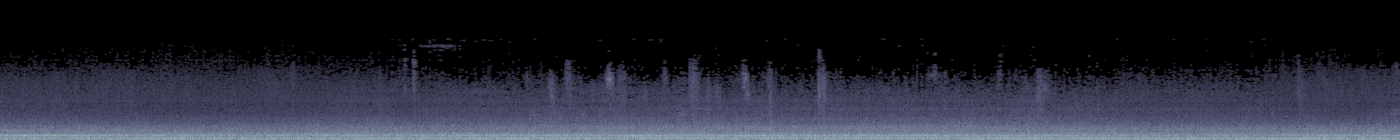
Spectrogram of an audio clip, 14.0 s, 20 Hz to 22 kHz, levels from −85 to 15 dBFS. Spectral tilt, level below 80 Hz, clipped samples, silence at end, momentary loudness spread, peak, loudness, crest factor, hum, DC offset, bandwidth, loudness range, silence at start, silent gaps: -5 dB/octave; -42 dBFS; under 0.1%; 0 s; 2 LU; -8 dBFS; -22 LUFS; 14 dB; none; under 0.1%; 14.5 kHz; 1 LU; 0 s; none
